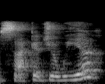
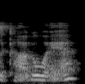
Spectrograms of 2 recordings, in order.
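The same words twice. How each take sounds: First: The middle consonant is a soft j sound. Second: The middle consonant is a hard g sound. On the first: This is a commonly heard but less accepted form. The speaker calls it wrong. "You may have heard her name" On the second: This is the form more accepted today. The speaker calls it right. "the more accepted pronunciation today"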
